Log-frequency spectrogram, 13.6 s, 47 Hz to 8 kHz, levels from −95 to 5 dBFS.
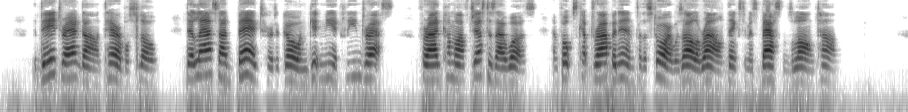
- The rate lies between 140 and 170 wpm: No, average, 200 wpm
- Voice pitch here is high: Yes, high, 200 Hz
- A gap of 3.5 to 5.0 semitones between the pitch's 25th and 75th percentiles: Yes, average, 3.8 semitones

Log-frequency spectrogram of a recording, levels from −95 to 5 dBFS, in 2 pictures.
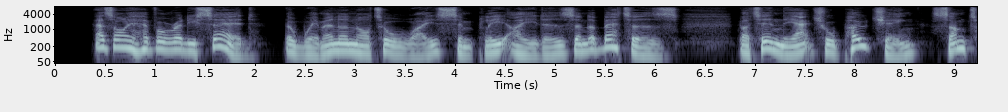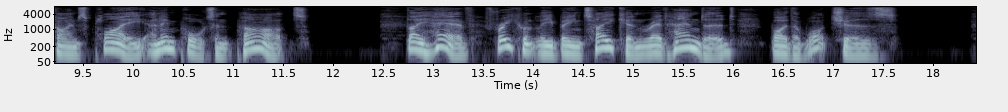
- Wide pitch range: Yes, wide, 7.2 semitones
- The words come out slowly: Yes, slow, 110 wpm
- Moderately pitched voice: No, low, 115 Hz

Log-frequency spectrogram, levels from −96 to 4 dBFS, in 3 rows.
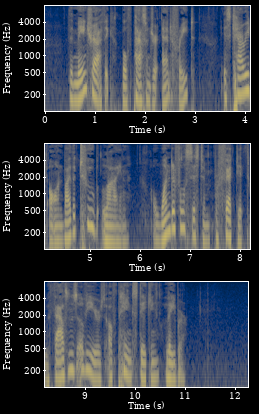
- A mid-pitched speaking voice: Yes, medium, 150 Hz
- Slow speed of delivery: Yes, slow, 120 wpm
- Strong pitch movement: Yes, wide, 5.7 semitones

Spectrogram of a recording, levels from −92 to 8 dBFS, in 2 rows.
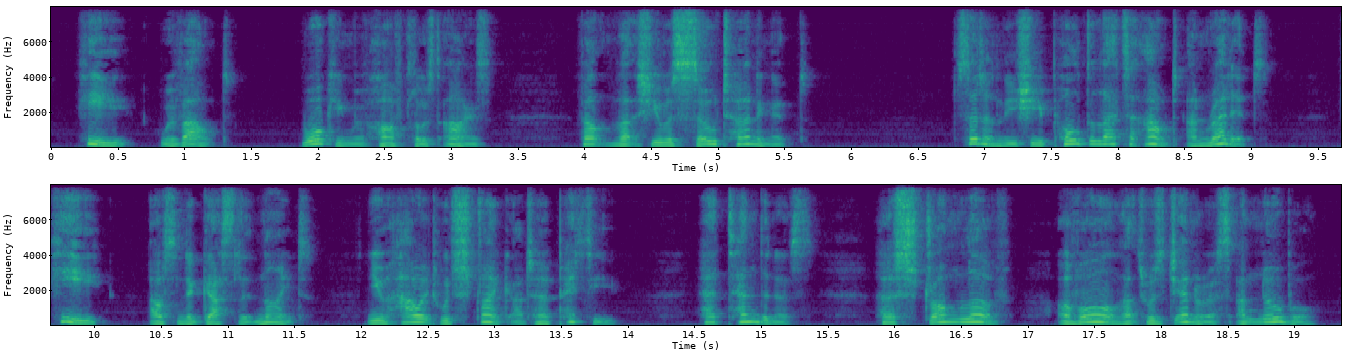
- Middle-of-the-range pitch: Yes, medium, 150 Hz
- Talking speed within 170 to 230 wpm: No, average, 155 wpm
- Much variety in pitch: Yes, wide, 7.8 semitones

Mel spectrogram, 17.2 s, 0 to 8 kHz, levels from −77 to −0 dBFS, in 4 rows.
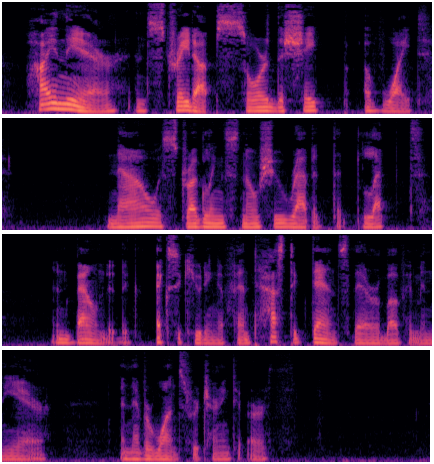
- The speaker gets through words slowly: Yes, slow, 130 wpm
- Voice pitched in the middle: No, very low, 95 Hz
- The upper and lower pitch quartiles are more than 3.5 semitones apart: No, average, 2.7 semitones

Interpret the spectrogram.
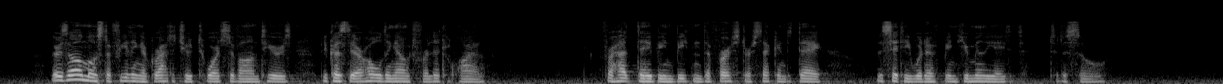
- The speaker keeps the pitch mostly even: Yes, narrow, 1.7 semitones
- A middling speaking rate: Yes, average, 185 wpm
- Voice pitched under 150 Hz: Yes, low, 135 Hz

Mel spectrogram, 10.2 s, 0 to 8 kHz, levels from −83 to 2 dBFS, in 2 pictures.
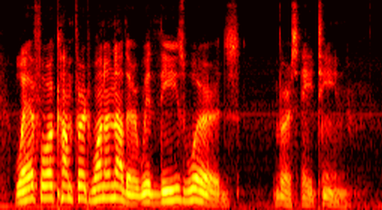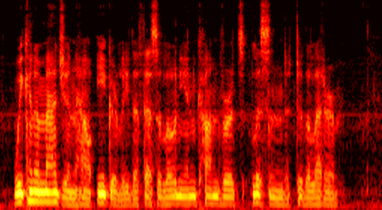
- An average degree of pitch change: No, wide, 7.3 semitones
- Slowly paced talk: Yes, slow, 125 wpm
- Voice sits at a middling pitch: No, low, 115 Hz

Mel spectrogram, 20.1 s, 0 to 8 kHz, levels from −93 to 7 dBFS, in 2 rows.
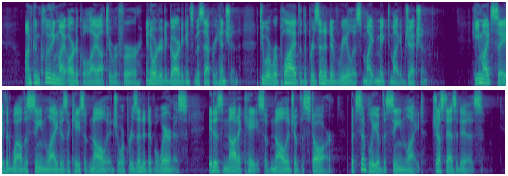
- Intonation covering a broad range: No, average, 3.8 semitones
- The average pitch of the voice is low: Yes, low, 100 Hz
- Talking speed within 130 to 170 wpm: No, average, 185 wpm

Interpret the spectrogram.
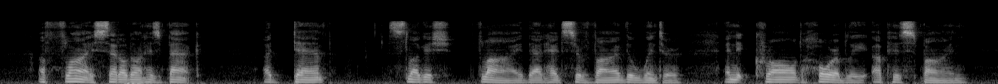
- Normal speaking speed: No, slow, 130 wpm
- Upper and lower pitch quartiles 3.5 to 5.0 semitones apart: No, average, 2.9 semitones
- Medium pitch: No, low, 105 Hz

